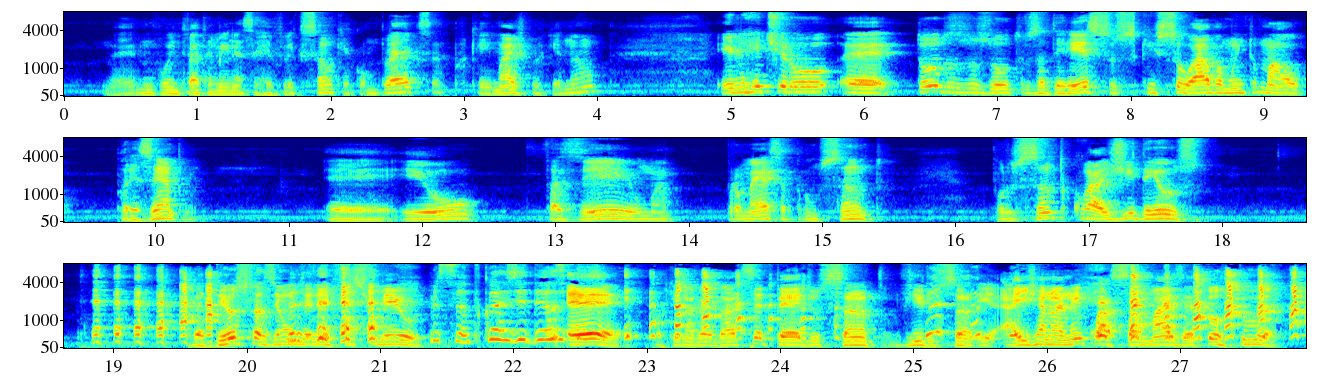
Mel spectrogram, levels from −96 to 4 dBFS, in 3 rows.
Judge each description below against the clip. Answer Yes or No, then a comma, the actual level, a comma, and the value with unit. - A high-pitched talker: No, medium, 150 Hz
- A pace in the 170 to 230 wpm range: No, average, 150 wpm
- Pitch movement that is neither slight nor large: No, wide, 7.0 semitones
